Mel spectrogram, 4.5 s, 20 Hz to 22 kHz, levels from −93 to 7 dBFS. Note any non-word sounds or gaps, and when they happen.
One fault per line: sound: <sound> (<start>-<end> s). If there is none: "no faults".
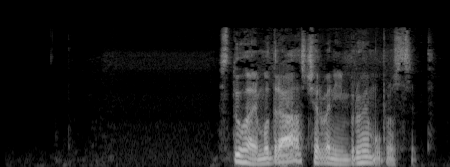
no faults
